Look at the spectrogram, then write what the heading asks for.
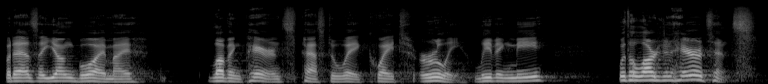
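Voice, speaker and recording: Old humble bishop, stern underneath, slow and formal, played by a man in a church monologue, echoing hall. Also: a little high, close to an everyday voice. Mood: solemn. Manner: slow, solemn storytelling with formal phrasing. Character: Saint Nicholas, elderly bishop, humble and stern. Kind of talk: first-person dramatic monologue.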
